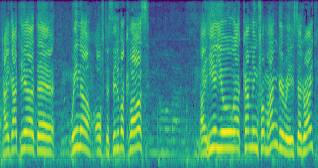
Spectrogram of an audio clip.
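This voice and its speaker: Man, high voice, outdoor finish-line interviewer, patient, coaxing. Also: moderate pace, soft background music. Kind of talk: on-site interview.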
